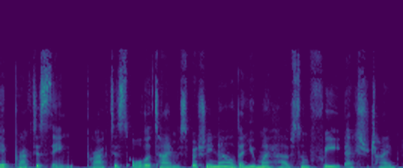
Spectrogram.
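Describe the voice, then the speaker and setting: Against a silent background on a very clean recording, a woman speaks at a moderate pace in a dark, mellow tone. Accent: non-native. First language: not English. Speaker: podcast host. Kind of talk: solo podcast monologue.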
